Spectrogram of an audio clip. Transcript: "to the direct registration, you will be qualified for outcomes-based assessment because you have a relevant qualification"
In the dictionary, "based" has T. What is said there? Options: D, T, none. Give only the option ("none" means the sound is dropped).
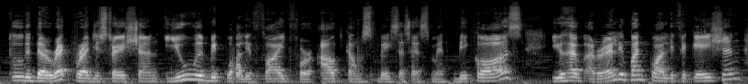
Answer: none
